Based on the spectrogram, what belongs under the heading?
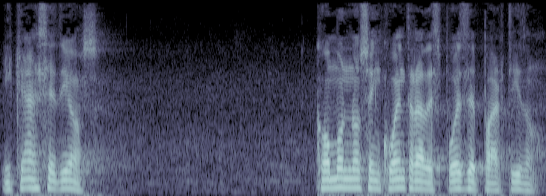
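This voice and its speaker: Middle-aged preacher, lively storyteller; dull recording with a long hall echo. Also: male voice, slow pace. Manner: animated storytelling, acts out voices with big jumps in pitch and loudness. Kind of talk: sermon.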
